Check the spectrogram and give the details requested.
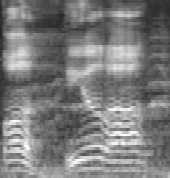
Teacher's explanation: Hati-hati, haknya jadi tebal. Tohnya tebal, haknya tebal. Tahira. Tahira, ranya panjang. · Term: huruf tebal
